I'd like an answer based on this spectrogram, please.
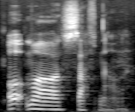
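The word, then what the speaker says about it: Otmar Szafnauer: No, Otmar Safnauer.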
